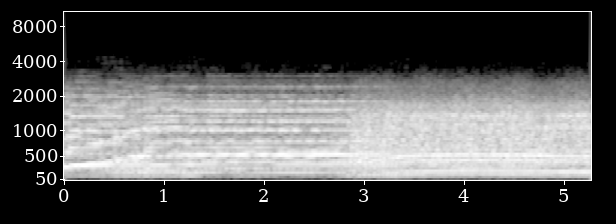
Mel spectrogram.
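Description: A lawn mower engine runs loudly and steadily, a buzzing, harmonic drone that shifts its pitch slightly about halfway through and keeps going with no voices.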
